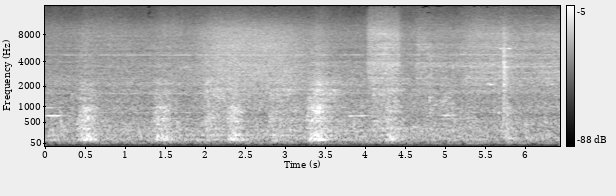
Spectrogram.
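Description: NSWGR 32-class steam locomotive 3265 working a train, its exhaust chuffing about once a second over a steady hiss of steam. The beats grow fainter after about four seconds as the locomotive draws away, and a short burst of hiss comes at about the same time.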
